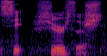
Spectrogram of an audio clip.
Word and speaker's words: Saoirse: Is that how you say it? – Saoirse. – Okay.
